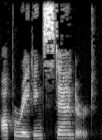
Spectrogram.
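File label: "operating standard", English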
